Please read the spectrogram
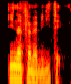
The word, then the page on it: ininflammabilité: France; IPA: /i.nɛ̃.fla.ma.bi.li.te/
